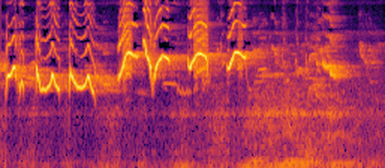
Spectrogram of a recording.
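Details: Oriental magpie-robin lure song meant to draw a reply, showing its learned phrases: wavering whistled notes, then a run of sharp swooping whistles, then a low rumble with a faint distant note.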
